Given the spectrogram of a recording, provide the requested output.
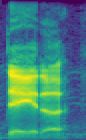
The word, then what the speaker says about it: Data: taken some concentration huh there is literally an episode where data explains to someone how to pronounce his name they ask what the difference is between data and data and he says one is my name the other is not it's always been data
